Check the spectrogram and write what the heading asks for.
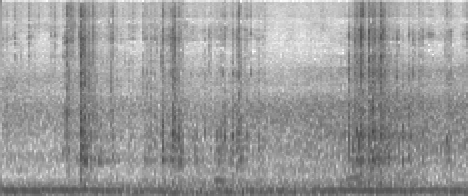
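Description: Small twig fire crackling with a few sharp pops, over a steady low hum.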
